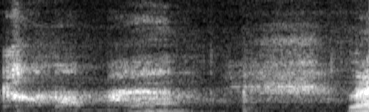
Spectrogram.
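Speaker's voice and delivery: put-on whisper, deeply disappointed and upset. Retelling how he reacted when the ps vita was thrown, mimicking his disappointed upset. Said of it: "the upset that I heard in his voice".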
